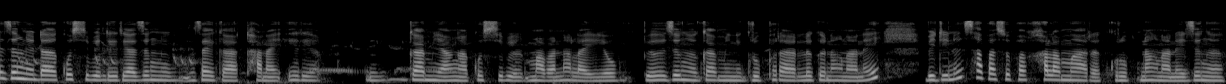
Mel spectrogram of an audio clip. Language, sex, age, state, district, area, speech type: Bodo, female, 30-45, Assam, Udalguri, urban, spontaneous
